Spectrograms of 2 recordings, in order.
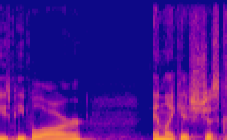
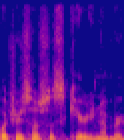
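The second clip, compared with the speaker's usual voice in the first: put-on deadpan, lower and quieter; 5 semitones lower, 6 dB quieter than usual. Retelling an interviewer's question to a celebrity guest: imitating a deadpan interviewer. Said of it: "she's very deadpan, very serious".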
